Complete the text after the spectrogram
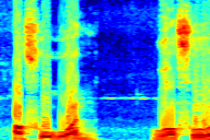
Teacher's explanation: عفوا، وان نہیں کرنا ہے، یعنی کہ تنوین کے بعد حروف حلقی کا غائن آئے، اس لیے یہاں پر اظہار ہوگا، غنہ نہیں ہوگا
